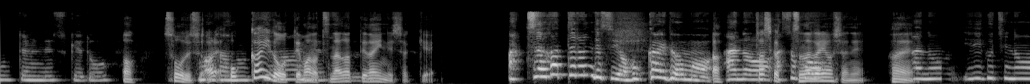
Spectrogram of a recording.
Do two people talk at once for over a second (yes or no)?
yes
